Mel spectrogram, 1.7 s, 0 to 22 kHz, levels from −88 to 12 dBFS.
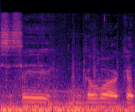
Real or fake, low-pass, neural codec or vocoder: real; 14.4 kHz; none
